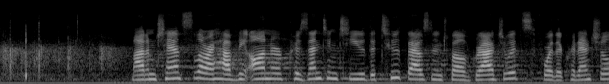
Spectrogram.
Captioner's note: applause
